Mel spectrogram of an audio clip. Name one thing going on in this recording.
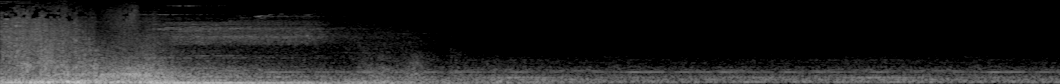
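A victory tune plays softly and steadily.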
